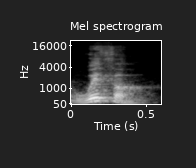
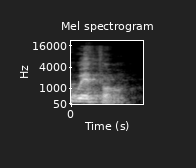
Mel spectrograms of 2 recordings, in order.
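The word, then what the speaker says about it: WIIFM: And there's an acronym, WIFM, W-I-I-F-M, W-I-I-F-M, and I always pronounce it WIFM. What's the WIFM?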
